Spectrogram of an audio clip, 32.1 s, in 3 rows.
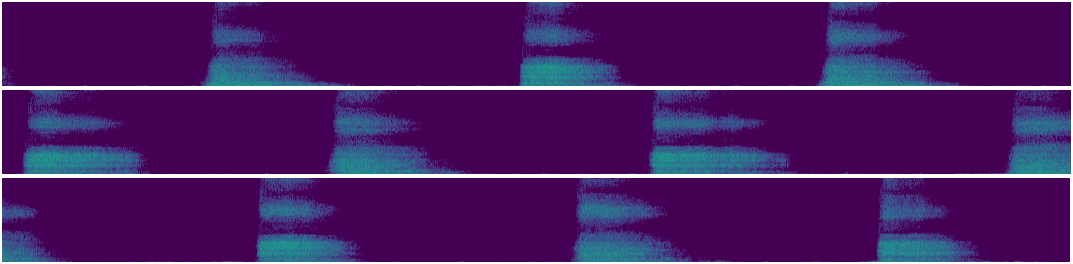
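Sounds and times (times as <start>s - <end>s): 
person breathing in sleep: 2.0s - 3.3s, 5.2s - 6.2s, 8.2s - 9.4s, 10.9s - 12.2s, 13.9s - 15.2s, 17.1s - 18.7s, 20.7s - 21.9s, 23.9s - 25.0s, 27.0s - 28.3s, 30.1s - 31.2s.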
